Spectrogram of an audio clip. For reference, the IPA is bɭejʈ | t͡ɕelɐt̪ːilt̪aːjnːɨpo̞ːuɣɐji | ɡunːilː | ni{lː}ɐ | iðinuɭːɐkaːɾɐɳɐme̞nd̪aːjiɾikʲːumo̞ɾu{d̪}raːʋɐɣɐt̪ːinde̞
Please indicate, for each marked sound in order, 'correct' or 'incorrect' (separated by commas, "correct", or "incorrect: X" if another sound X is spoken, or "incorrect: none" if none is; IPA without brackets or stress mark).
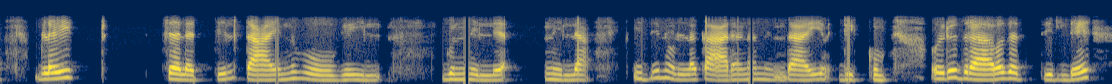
correct, correct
